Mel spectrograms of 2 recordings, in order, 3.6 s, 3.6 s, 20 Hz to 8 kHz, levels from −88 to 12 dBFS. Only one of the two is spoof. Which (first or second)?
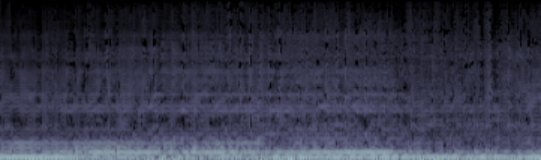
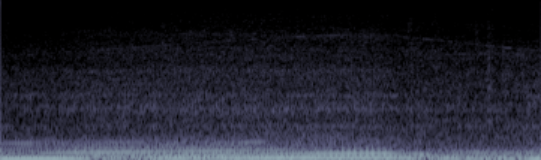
first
